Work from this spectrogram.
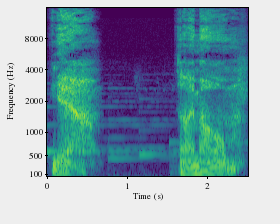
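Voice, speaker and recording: An actor playing a weathered, good-humoured middle-aged knight grandmaster in a video game, measured, easygoing and wry. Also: male voice, rumbling low, fairly even intonation, vocal fry, sharp tone, exaggerated voice. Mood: heartfelt, relieved. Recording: game music under the voice.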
